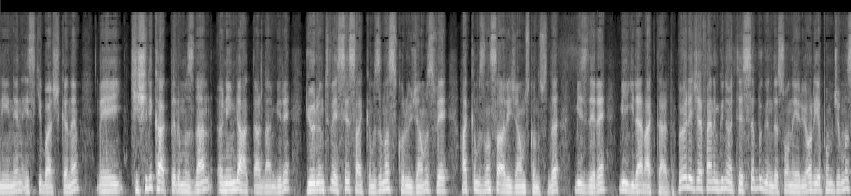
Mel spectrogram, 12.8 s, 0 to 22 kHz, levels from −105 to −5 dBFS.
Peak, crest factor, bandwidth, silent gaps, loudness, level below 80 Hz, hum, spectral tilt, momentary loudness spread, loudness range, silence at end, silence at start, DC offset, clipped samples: -4 dBFS; 16 dB; 16.5 kHz; none; -20 LUFS; -48 dBFS; none; -6 dB/octave; 5 LU; 1 LU; 0 s; 0 s; under 0.1%; under 0.1%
